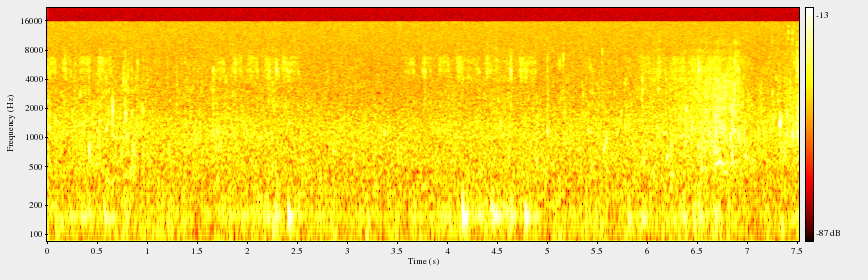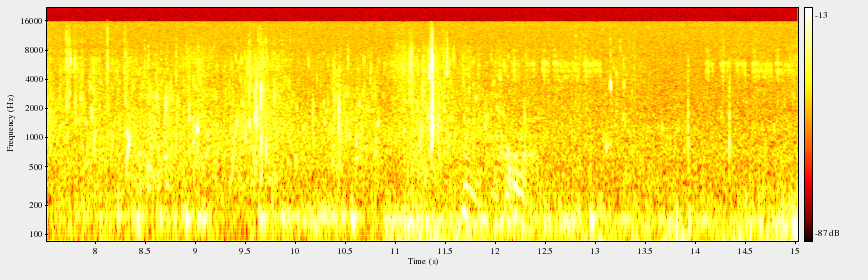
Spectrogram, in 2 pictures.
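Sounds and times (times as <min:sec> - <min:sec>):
stream water splashing: 0:04.9 - 0:13.6.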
